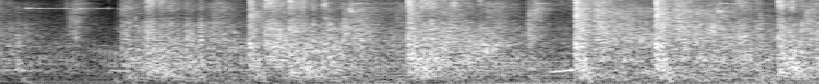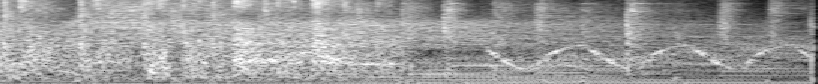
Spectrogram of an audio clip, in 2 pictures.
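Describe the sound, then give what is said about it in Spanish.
Gunfire from heavily armed kidnappers firing on two police officers during a raid: a dense, loud, continuous barrage of overlapping shots, with a wavering siren-like wail rising near the end. “Los secuestradores, fuertemente armados, solo ven a dos policías y disparan.”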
